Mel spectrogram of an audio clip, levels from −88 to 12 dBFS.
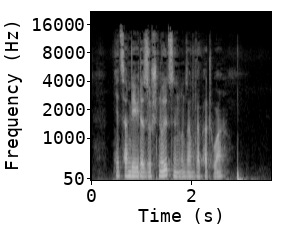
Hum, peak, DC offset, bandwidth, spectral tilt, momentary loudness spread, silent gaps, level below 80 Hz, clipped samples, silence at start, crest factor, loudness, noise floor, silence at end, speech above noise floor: none; -2 dBFS; under 0.1%; 16 kHz; -4 dB/octave; 13 LU; none; -38 dBFS; under 0.1%; 0.45 s; 18 dB; -19 LUFS; -56 dBFS; 0.55 s; 37 dB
